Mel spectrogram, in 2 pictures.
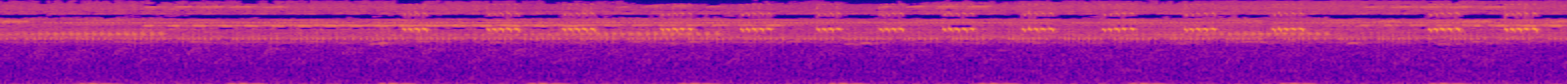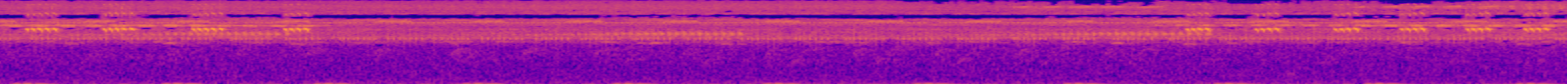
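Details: Cricket song on a summer night, long runs of evenly spaced pulsed chirps about twice per second, broken by short quiet gaps, over a steady high-pitched background hum.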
